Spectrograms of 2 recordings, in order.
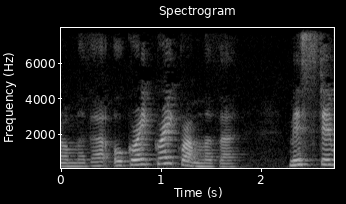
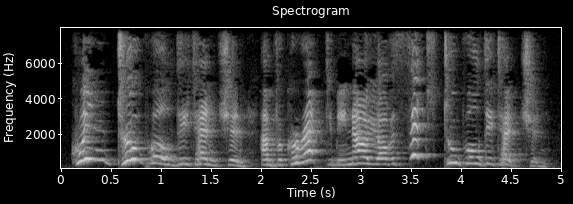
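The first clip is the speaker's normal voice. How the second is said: gloating teacher; 5 semitones higher, 11 dB louder than usual. Acted. Miss Seeth punishing pupil, gloating. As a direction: relish the bigger number.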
